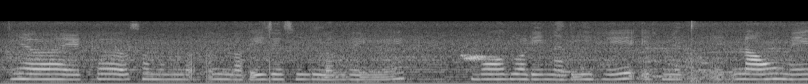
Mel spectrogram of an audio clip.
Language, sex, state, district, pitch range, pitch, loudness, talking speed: Hindi, female, Bihar, Saharsa, 170-240 Hz, 235 Hz, -20 LUFS, 135 wpm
